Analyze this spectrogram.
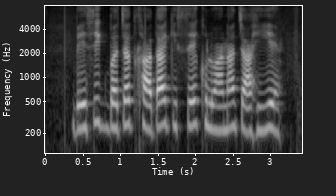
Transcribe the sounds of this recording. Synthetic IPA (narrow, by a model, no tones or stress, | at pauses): beːsɪk̚bɐt͡ʃət̪kʰaːt̪akɪsːekʰʊlʋaːnat͡ʃaːɦieː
